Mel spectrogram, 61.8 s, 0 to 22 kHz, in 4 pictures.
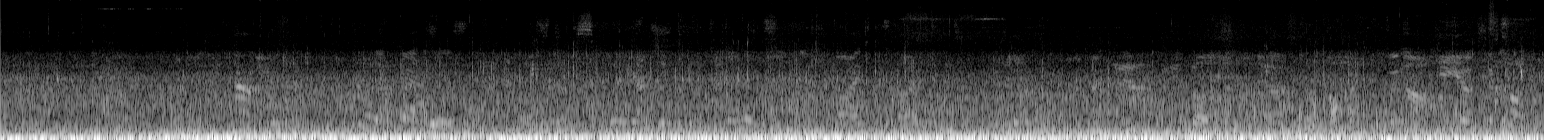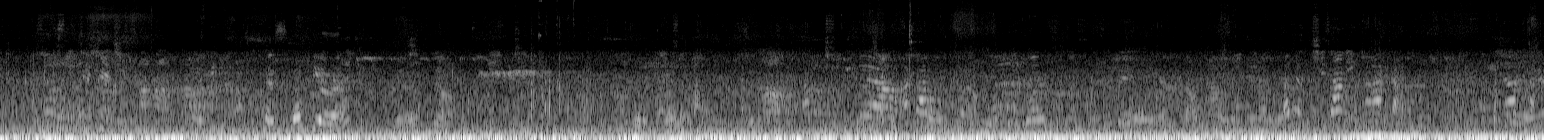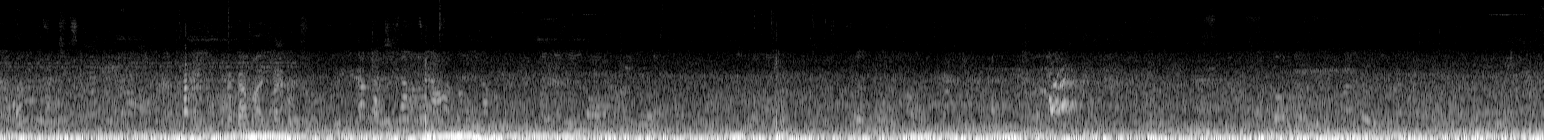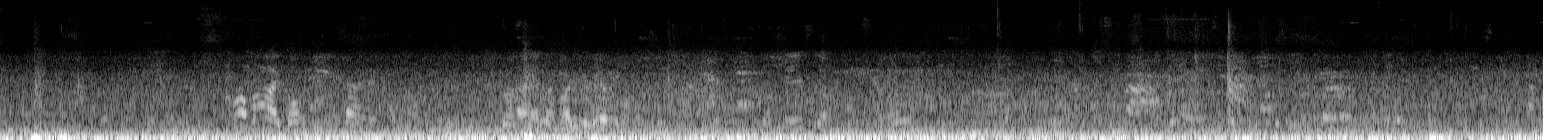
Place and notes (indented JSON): {
  "title": "Taibao City, Chiayi County - The square outside the station",
  "date": "2014-02-01 17:48:00",
  "description": "The square outside the station, Traffic Sound, Binaural recordings, Zoom H4n+ Soundman OKM II",
  "latitude": "23.46",
  "longitude": "120.32",
  "timezone": "Asia/Taipei"
}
